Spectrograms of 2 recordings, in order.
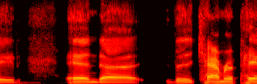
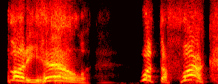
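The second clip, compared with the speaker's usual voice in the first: high, loud shocked shout; shocked outburst; 9 dB louder than usual. Acted. Doe reacting to the beheading, high shocked shout. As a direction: yell in horror at what you just saw. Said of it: "even Doe is like".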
